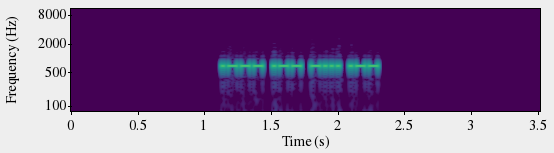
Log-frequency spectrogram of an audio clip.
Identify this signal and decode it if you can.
Morse code, heard as a keyed tone, about 48 wpm, 700 Hz. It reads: JWBW
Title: Four Challenging Letter-Number Combinations 50wpm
